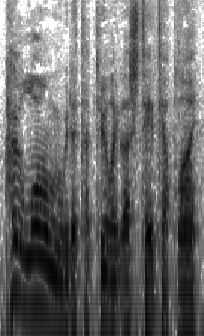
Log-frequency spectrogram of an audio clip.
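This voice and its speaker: A man's voice: fairly low pitch, lively intonation, normal speed, a little hiss or hum, lightly acted. A man playing a polite detective. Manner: polite, businesslike questioning. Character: polite male police detective, methodical. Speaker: police officer. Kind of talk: radio drama acting.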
